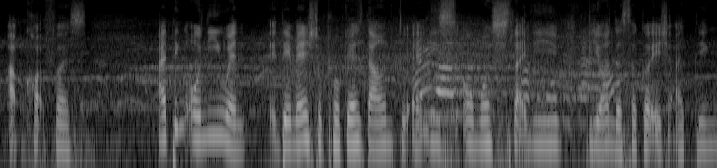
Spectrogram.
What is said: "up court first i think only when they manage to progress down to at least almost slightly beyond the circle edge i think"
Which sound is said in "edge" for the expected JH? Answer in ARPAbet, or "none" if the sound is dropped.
CH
